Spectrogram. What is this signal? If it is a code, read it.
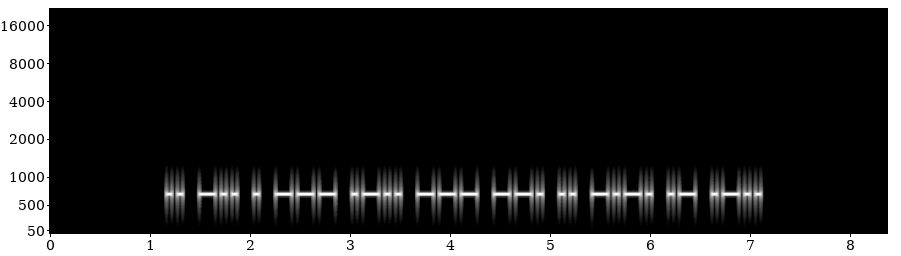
Morse code, heard as a keyed tone, about 21 wpm, 700 Hz. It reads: IDEOLOGICAL
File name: practice / 22wpm / Eleven Letter Words - 22wpm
